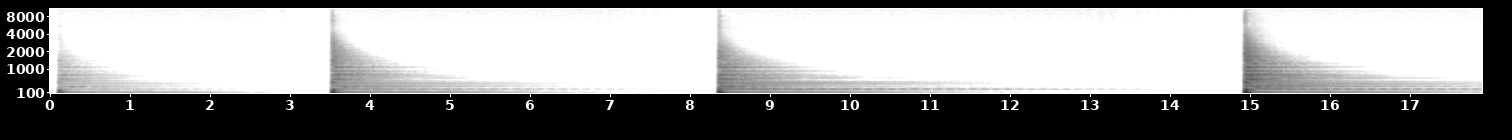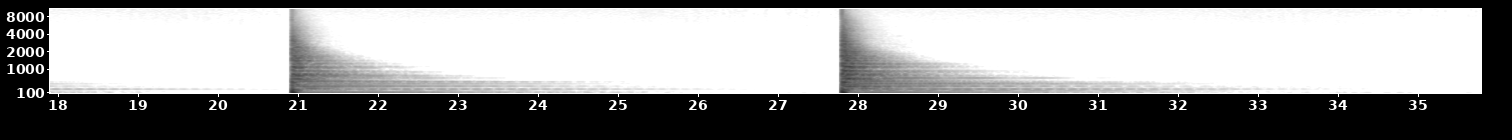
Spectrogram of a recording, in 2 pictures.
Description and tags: timpano, 64 cm diameter, tuned approximately to B.
played with a yarn mallet, about 1/4 of the distance from the center to the edge of the drum head (nearer the center).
